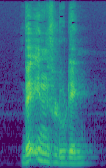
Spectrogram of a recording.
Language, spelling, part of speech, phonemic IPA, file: Dutch, beïnvloeding, noun, /bəˈɪnˌvlu.dɪŋ/, Nl-beïnvloeding.ogg
- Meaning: influencing (act or process of exerting influence)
